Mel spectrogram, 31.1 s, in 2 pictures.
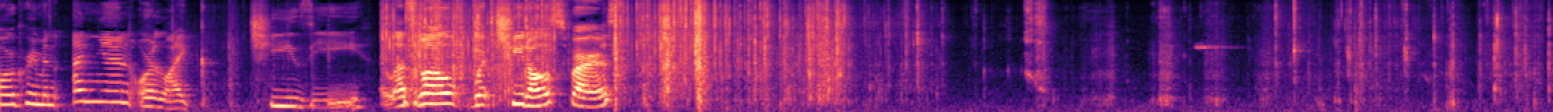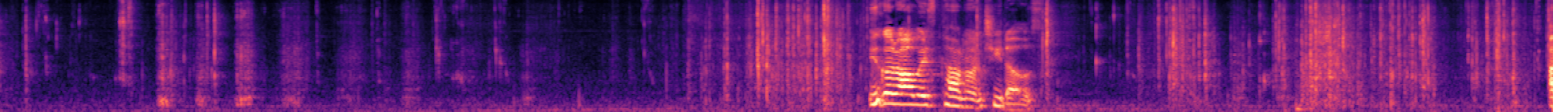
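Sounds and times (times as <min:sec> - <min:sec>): crunchy snack chewing: 0:06.2 - 0:24.2.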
